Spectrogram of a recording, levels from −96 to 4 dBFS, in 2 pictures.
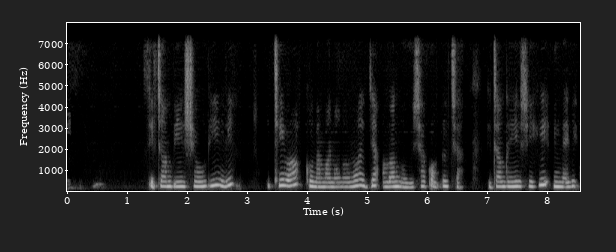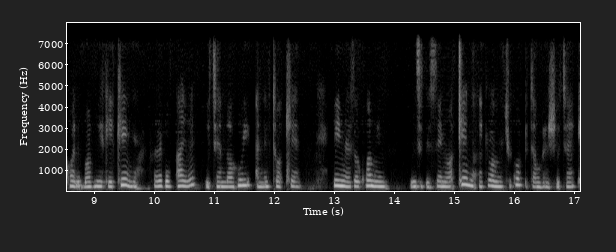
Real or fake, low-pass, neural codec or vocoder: fake; 7.2 kHz; codec, 24 kHz, 0.9 kbps, WavTokenizer, medium music audio release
